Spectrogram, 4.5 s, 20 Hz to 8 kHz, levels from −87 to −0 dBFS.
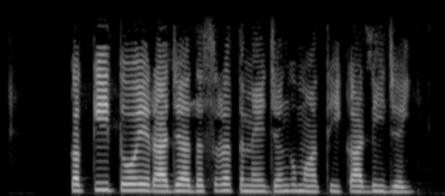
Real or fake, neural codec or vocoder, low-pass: real; none; 7.2 kHz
